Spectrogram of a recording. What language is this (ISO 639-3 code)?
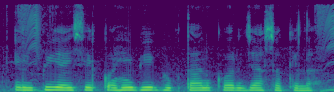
bho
